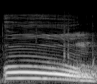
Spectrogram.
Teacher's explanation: काफी देर तक इसमें आवाज है, 3 गुना समय लग रहा है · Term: प्लुप्त स्वर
